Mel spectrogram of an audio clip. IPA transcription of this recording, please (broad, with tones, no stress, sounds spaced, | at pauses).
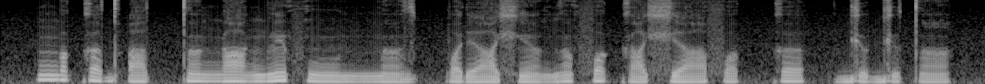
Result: ŋ ʌ˦ k ɐ˨ d ʔ a˩ tː ɐ̃˨ ŋ aː˨ ŋ lʲ ə̃˥ f ũː˩ nː ɐ̃ː˩ z pː ʌ˩ ɾʲ aː˩ xʲ ɐ̃ː˩ ɡ ɐ̃˦ f ʌ˦ k a˩ xʲ aː˨ f ʌ˨ kː ə˦ | ɡʲ o˩ ɡʲ u˩ t ã˩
